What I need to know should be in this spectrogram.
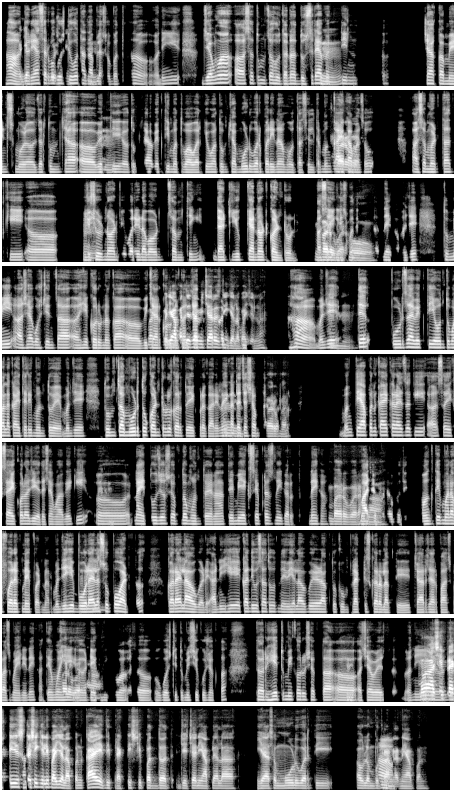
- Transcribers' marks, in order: static; distorted speech; in English: "कमेंट्समुळं"; in English: "यू शुड नॉट बी वरिड अबाउट समथिंग दॅट यू कॅनॉट कंट्रोल"; unintelligible speech; unintelligible speech; "पाहिजे" said as "पाहिजेल"; tapping; unintelligible speech; "पाहिजे" said as "पाहिजेल"
- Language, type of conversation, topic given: Marathi, podcast, सोशल मिडियाचा वापर केल्याने तुमच्या मनःस्थितीवर काय परिणाम होतो?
